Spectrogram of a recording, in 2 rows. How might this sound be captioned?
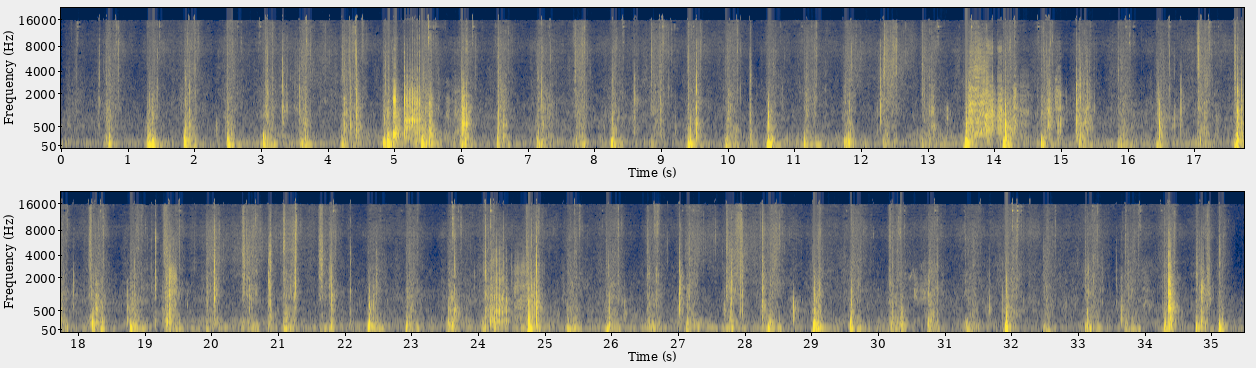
FOLEY Footsteps Carpet 001
I recorded myself walking around the outer waiting area at my office. There are some very nice floorboard squeaks in here. Unfortunately, the environment isn't as quiet as I'd like; you can discern some traffic noise coming from outside the office building.
Recorded with: Sanken CS-1e, Fostex FR2Le
floorboard, footstep, squeak, creak, Carpet, shoes, rug, steps, walking, boots, foley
